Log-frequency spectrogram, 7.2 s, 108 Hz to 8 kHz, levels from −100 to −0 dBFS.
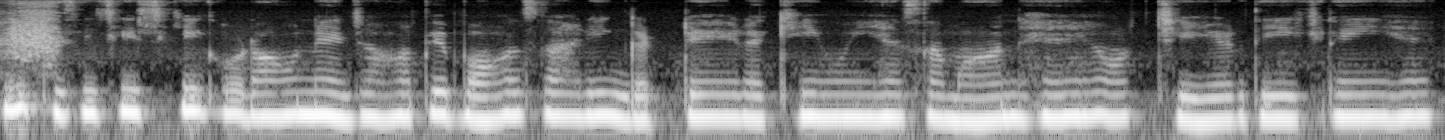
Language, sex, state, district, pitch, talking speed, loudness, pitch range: Hindi, female, Haryana, Jhajjar, 220 Hz, 175 wpm, -12 LUFS, 215-230 Hz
